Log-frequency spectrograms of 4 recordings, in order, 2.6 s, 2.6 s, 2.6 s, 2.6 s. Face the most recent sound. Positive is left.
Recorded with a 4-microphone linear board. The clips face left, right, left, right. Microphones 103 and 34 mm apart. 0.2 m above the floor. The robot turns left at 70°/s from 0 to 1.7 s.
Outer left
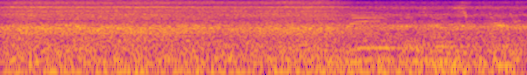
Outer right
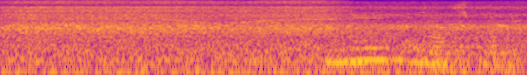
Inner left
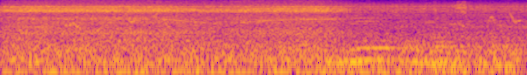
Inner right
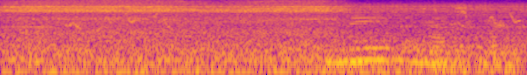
turn(degrees=-30)  # may be behind; listen again after turning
